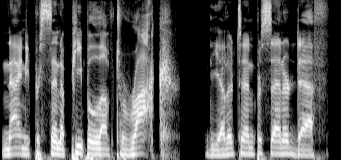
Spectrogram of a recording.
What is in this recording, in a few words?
VOICE COMICAL; 90 Percent Of People Love To Rock; Funny Sound; Radio Voice; Blastwave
